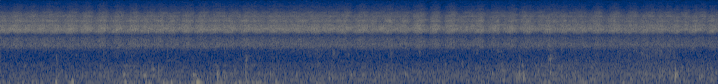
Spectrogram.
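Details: Steady insect chorus of crickets by a bay in Korčula, a ringing high buzz with subtle fast pulsation that never breaks. Faint scattered low ticks lie in the background.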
